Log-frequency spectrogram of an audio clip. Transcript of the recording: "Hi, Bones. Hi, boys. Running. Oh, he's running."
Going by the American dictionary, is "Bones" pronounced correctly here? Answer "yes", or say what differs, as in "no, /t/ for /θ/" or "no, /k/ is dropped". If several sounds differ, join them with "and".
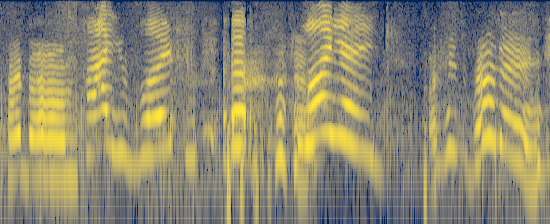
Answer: no, /z/ is dropped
